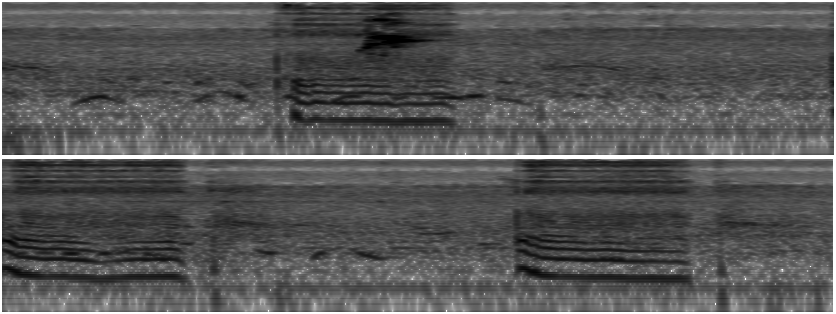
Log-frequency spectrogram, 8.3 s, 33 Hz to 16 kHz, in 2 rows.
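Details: A pug napping in the daytime with eyes rolled back, recorded close up: three loud, drawn-out nasal snores about every 2.6 seconds, with quiet breaths between.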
